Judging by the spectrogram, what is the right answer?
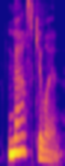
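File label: "masculine", 英単語 発音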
